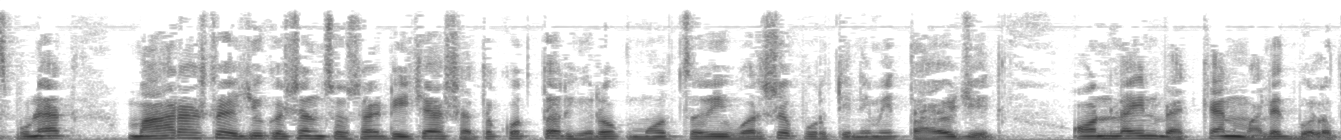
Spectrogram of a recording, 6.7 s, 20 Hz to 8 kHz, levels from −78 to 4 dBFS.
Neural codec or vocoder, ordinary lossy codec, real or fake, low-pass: none; none; real; 7.2 kHz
